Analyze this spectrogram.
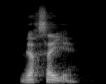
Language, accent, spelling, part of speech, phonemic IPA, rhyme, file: French, France, versaillais, adjective, /vɛʁ.sa.jɛ/, -ɛ, LL-Q150 (fra)-versaillais.wav
- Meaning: 1. of Versailles 2. that opposed the commune of 1871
